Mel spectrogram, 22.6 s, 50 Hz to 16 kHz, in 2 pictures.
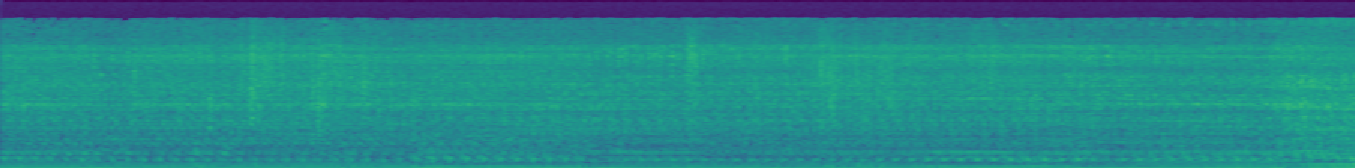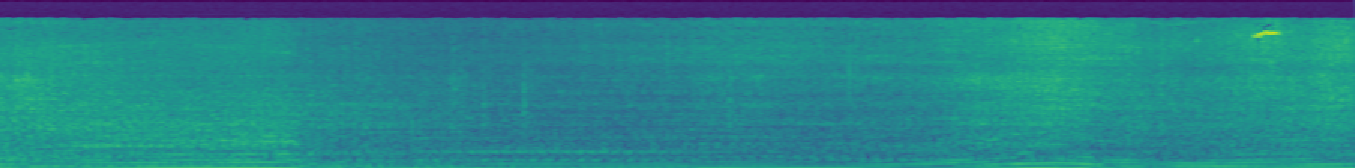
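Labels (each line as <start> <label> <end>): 0.0 A car engine is idling with a steady, low-pitched mechanical hum. 11.6
0.0 Car engine idles as someone approaches and gets in, then revs up and the vehicle drives away. 22.6
2.1 Faint rustling footsteps gradually approach on a soft or uneven surface. 3.5
6.0 Faint rustling footsteps gradually approach on a soft or uneven surface. 8.4
11.0 The car engine revs slightly, indicating movement starting. 14.0
13.8 The engine sound gradually softens as the vehicle slows down or turns away. 18.6
18.9 An engine revs up strongly as a car drives away. 22.6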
